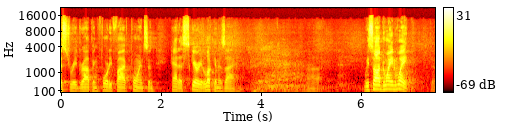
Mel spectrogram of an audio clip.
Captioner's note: laughter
